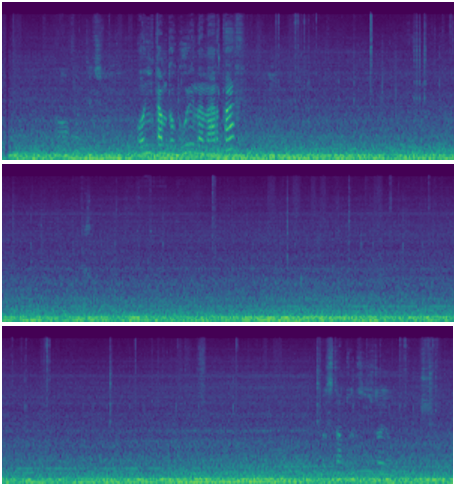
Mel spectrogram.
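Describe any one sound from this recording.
Tyres rumble over packed snow.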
